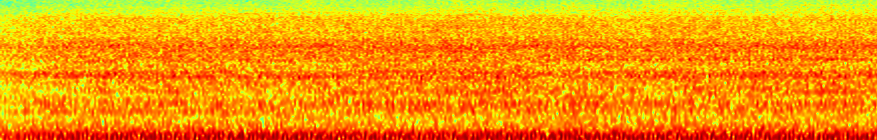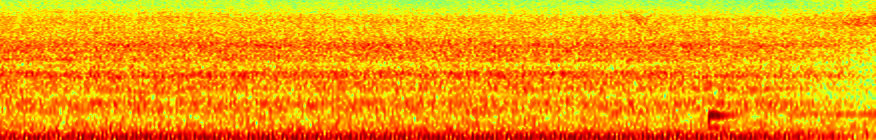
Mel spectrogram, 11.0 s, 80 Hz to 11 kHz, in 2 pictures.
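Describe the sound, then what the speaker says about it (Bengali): An automatic 200 kg pasta making plant with a screw conveyor runs steadily, a loud continuous mechanical drone with a low engine-like hum and a fast pulsing beat that holds unchanged throughout, with no voices. "এই যে দেখুন আমাদের অটোমেটিক পাস্তা মেকিং প্লান্ট এটা দুশো কেজির প্লান্ট আছে"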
